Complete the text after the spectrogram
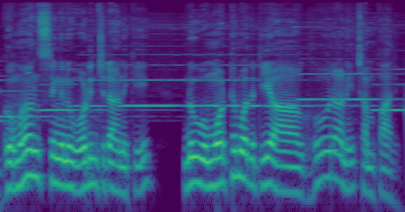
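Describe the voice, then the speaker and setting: A man voicing a wise male hermit in an animated fable, giving grave advice in a measured, calm manner. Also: mid-range voice, soft background music, close to an everyday voice.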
